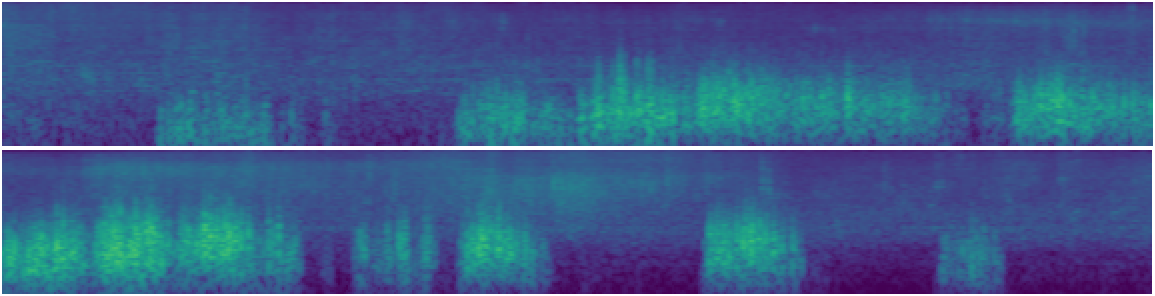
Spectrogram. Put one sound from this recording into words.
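A snowboard scrapes and hisses over packed snow in bursts.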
